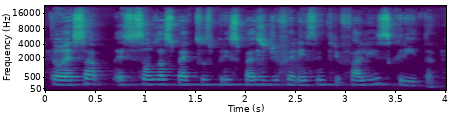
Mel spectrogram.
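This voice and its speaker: A woman's voice: mid-range voice, flat delivery, fast, warm tone. A woman teacher giving a recorded video lesson, explaining at an easy pace and often checking in with her students. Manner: many fillers and restarts, checks in with "tudo bem?".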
